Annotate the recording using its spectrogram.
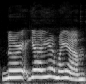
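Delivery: high, nervous little admission. Acted. Kalani nervously admitting her pregnancy to Malik, high and hesitant. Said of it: "she got kinda nervous".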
